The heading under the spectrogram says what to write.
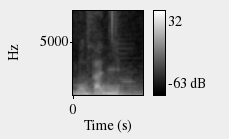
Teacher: We just don't have the A at the end. We don't pronounce it.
